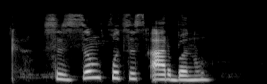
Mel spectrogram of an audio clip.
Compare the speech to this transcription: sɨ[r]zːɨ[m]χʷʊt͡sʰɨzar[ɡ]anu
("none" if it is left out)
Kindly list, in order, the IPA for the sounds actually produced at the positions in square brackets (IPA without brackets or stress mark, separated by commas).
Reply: none, m, b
